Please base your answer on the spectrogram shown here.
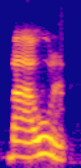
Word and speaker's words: baúl: Para marcar que no se va a pronunciar como diptongo, sino que se van a dividir en dos sílabas. Entonces sería baúl.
